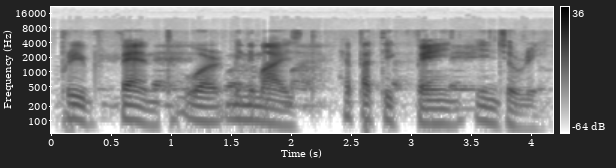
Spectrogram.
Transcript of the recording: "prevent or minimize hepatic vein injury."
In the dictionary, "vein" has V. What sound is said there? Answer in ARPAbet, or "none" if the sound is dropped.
B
